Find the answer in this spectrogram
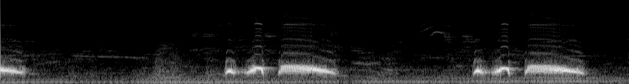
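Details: Female spotted dove cooing to call the male: the tail of one coo, then two full phrases of two brief notes leading into a long, even, gently descending coo, against a faint background hum.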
